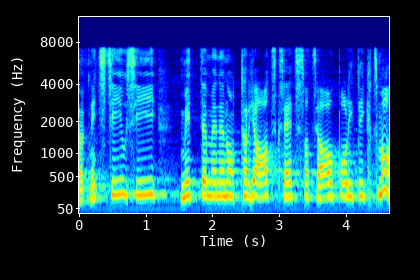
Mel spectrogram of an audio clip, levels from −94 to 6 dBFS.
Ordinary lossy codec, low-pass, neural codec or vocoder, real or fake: AAC, 64 kbps; 7.2 kHz; none; real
